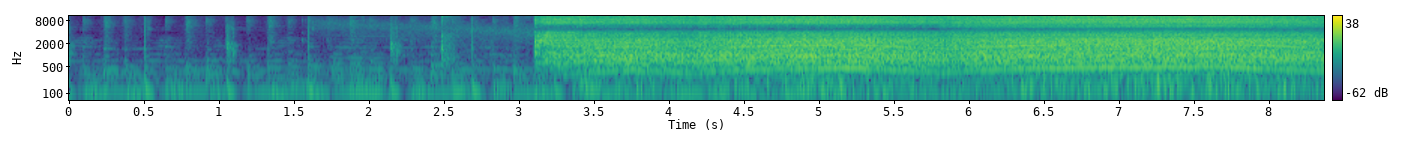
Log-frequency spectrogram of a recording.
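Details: Marble cutter after a new field coil and bearing change spins up to a strong, even, steady high whine with no grinding or rattle; running normally after repair.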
